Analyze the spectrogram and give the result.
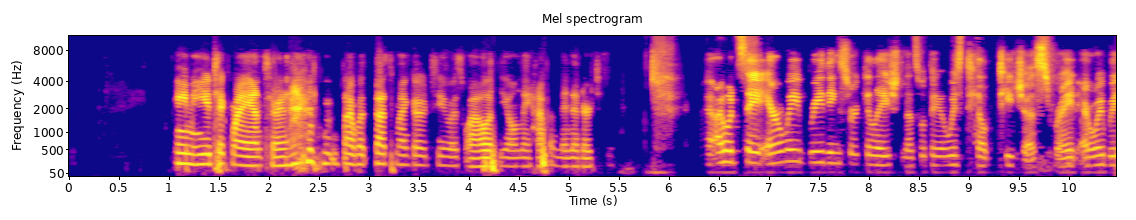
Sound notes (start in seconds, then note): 2.2 laughs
